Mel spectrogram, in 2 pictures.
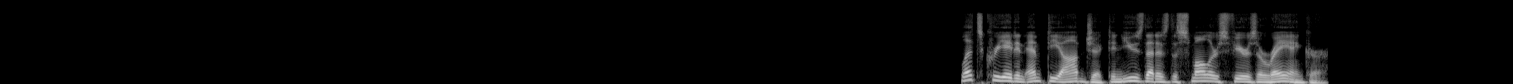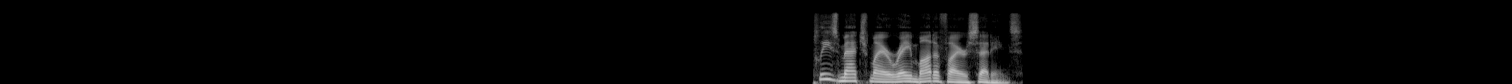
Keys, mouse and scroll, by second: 3.4 click, 4.7 click, 5.6 middle click, 8.0 KP_1, 9.0 click, 10.6 shift+a, 14.6 middle click, 16.6 click, 18.7 click, 19.8 click, 23.6 click, 25.1 click, 25.7 click, 26.6 click.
